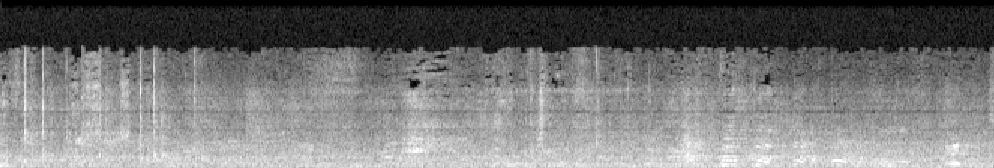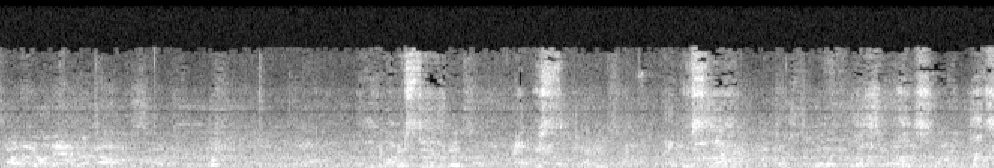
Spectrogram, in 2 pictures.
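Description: A large crowd murmurs and chatters in a big echoing hall.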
